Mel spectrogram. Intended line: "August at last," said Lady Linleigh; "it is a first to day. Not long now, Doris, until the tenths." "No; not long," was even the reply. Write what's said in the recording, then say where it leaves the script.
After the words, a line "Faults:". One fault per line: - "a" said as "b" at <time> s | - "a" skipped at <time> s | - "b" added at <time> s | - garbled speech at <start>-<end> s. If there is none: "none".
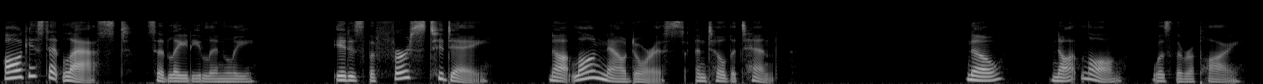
"August at last," said Lady Linleigh; "it is the first to day. Not long now, Doris, until the tenth." "No; not long," was the reply.
Faults:
- "a" said as "the" at 3.7 s
- "tenths" said as "tenth" at 7.4 s
- "even" skipped at 11.7 s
